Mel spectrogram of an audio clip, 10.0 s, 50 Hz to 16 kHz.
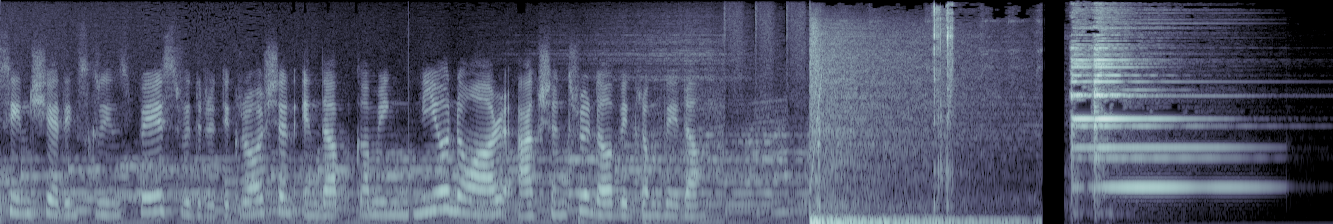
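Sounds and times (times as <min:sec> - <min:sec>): bell ding: 0:08.0 - 0:10.0.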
